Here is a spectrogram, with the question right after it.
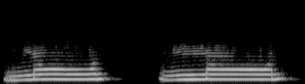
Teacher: नून जो है वो सिर्फ सामने वाले 6 दांतों को लग रहे, उसके मसूड़ों को लग रहा है, जुबान का अगला हिस्सा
